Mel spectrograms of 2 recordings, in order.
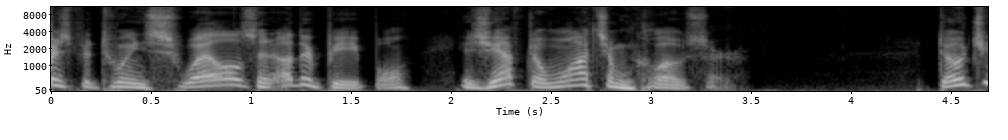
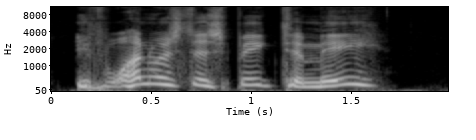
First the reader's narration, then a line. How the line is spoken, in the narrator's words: laughed Lou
